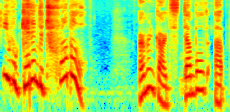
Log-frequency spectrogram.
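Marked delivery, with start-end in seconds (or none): 0.0-1.3 higher, alarmed warning; a startled, worried warning; almost frightened. A narrator's reading. Sarah startled to find Ermengarde upstairs, alarmed. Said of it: "so startled that she was almost frightened".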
